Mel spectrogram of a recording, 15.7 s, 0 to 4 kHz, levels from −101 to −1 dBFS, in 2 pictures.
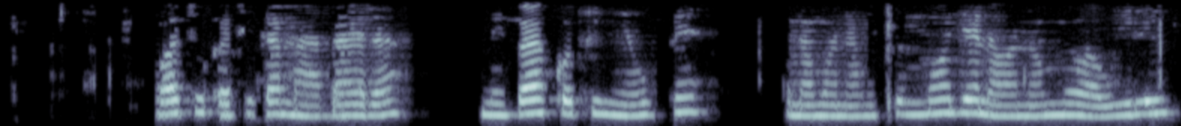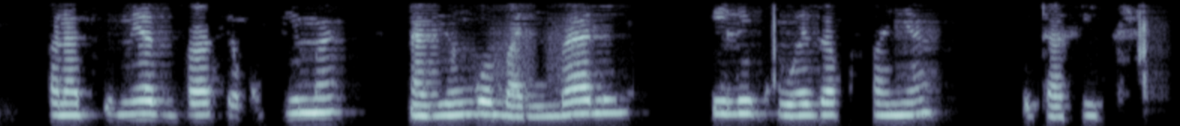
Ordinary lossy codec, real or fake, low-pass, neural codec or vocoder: AAC, 16 kbps; real; 3.6 kHz; none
